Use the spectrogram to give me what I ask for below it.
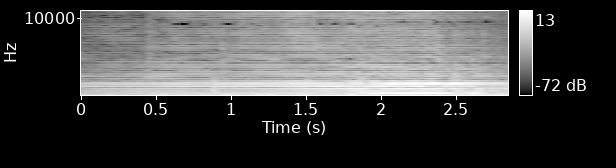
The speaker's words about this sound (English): Later, the train pulls into the station at St. Petersburg.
